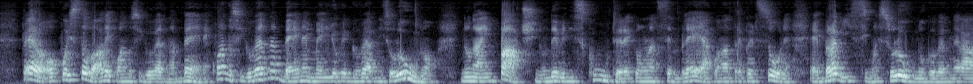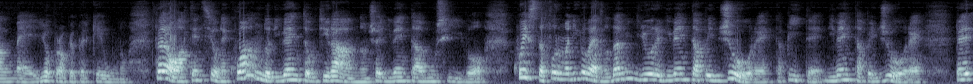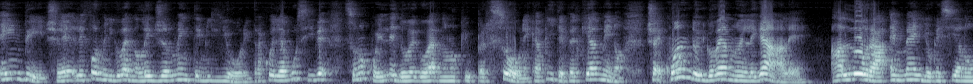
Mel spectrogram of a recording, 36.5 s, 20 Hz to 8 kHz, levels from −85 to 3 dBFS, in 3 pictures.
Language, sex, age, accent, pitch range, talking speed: Italian, male, 40-59, native, 125-180 Hz, 150 wpm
